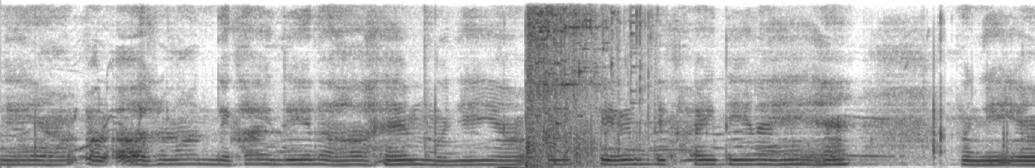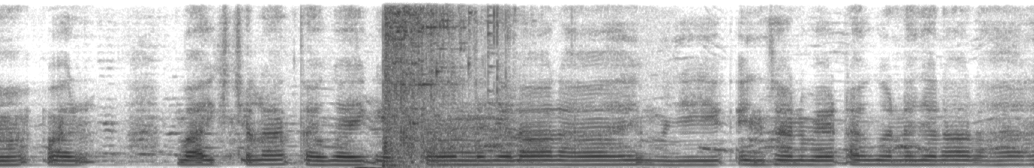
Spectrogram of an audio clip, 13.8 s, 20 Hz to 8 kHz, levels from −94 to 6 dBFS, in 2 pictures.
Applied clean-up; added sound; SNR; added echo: none; Shatter; 8 dB; reverberation time 0.4 s.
